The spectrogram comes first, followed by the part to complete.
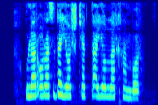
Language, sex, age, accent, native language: Uzbek, female, under 19, Samarqand, Uzbek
